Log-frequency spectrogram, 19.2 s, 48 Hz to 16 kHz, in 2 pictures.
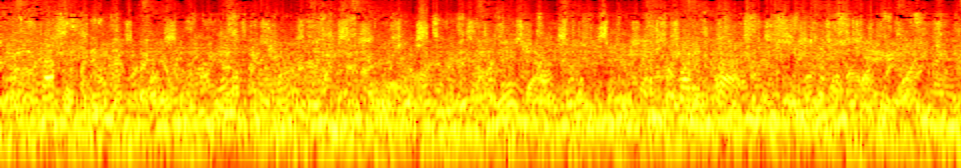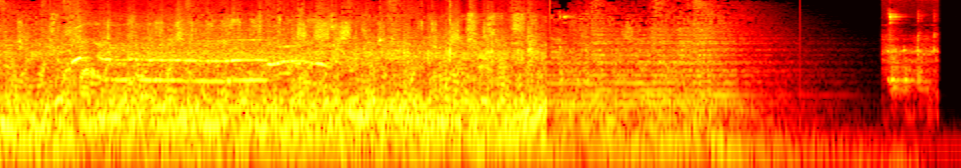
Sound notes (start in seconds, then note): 10.3 Ms. Linda Screaming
